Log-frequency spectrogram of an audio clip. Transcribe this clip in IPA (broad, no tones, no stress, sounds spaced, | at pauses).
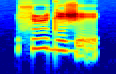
s ʉ d e ʒ ḛ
